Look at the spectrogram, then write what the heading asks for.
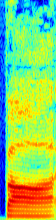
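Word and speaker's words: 八: The number 8 is pronounced ba in Mandarin, which sounds very similar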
